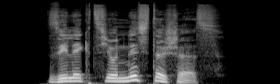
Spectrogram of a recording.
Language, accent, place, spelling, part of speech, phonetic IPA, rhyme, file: German, Germany, Berlin, selektionistisches, adjective, [zelɛkt͡si̯oˈnɪstɪʃəs], -ɪstɪʃəs, De-selektionistisches.ogg
- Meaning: strong/mixed nominative/accusative neuter singular of selektionistisch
